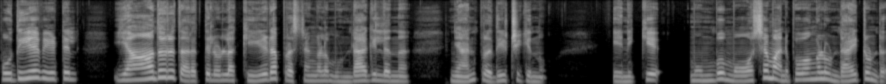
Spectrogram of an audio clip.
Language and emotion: Malayalam, fearful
